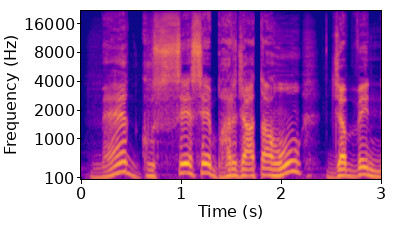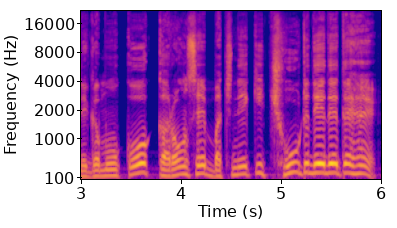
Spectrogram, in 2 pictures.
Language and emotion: Hindi, angry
